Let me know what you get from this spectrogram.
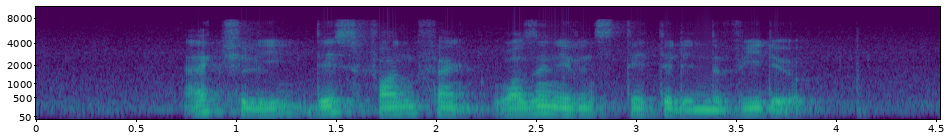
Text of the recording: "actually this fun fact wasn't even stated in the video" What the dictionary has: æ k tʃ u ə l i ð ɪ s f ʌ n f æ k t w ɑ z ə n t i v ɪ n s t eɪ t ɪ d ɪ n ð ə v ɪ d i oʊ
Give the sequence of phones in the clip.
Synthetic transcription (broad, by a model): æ k tʃ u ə l i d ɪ s f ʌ n f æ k t w ɑ z ə n t i v ɪ n s t eɪ t ɪ d ɪ n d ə v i d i oʊ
